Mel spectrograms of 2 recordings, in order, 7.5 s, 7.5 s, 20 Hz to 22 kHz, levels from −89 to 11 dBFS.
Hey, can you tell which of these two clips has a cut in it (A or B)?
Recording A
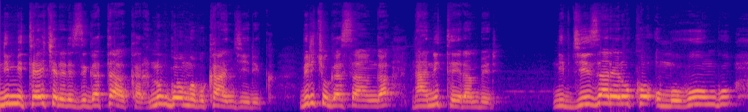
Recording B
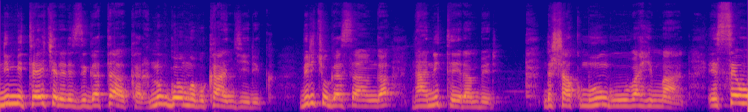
B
